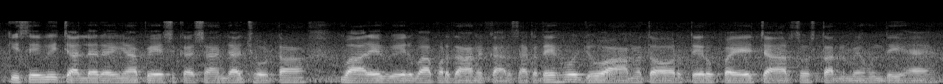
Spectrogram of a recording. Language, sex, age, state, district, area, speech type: Punjabi, male, 30-45, Punjab, Barnala, rural, read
